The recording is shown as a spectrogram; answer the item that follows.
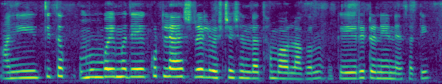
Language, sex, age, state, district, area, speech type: Marathi, female, 30-45, Maharashtra, Osmanabad, rural, spontaneous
